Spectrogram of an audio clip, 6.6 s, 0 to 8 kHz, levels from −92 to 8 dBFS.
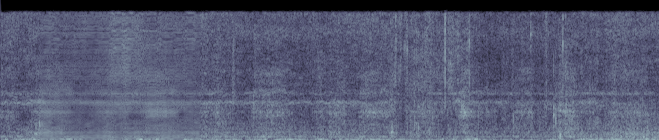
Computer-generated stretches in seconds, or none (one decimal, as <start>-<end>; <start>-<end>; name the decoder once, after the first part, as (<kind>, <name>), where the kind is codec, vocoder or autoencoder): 0.4-2.0 (vocoder, Vocos)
